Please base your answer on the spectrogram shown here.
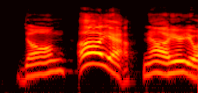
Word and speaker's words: Dong: So it's actually pronounced Dong, I learned months later.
